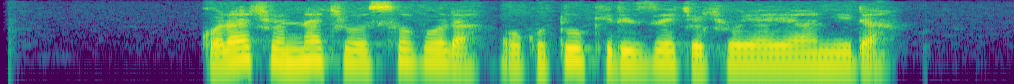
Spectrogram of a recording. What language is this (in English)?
Ganda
